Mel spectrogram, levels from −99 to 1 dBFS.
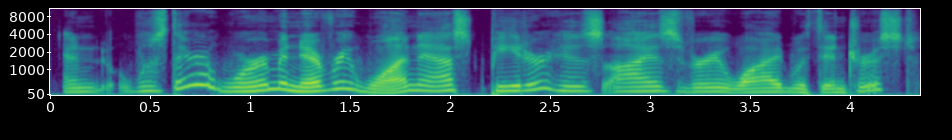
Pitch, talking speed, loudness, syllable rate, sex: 180 Hz, 220 wpm, -18 LUFS, 6.1 syllables/s, male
